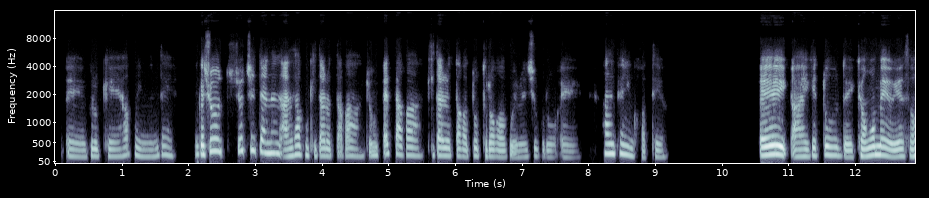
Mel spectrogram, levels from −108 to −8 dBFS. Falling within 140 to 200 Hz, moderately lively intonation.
Yes: medium, 185 Hz; average, 4.1 semitones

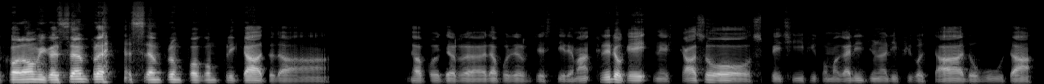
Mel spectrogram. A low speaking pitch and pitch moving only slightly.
No: very low, 90 Hz; average, 3.8 semitones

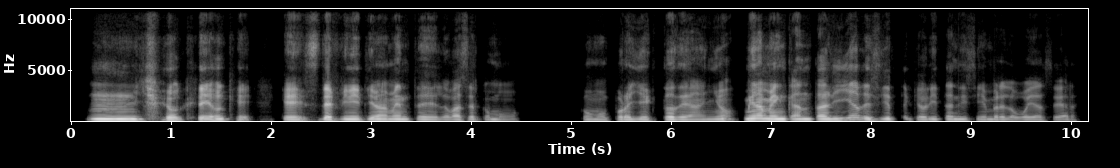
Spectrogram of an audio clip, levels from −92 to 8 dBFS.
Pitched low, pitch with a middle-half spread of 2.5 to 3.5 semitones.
Yes: low, 110 Hz; average, 2.9 semitones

